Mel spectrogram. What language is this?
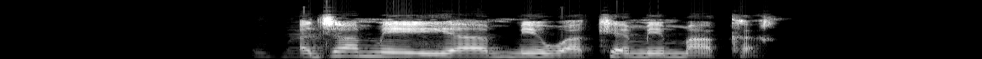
Mokpwe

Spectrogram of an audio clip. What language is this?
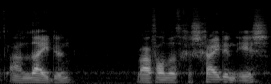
Dutch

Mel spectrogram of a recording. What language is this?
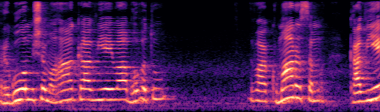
Sanskrit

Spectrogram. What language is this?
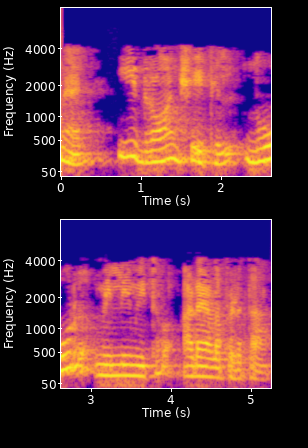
Malayalam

